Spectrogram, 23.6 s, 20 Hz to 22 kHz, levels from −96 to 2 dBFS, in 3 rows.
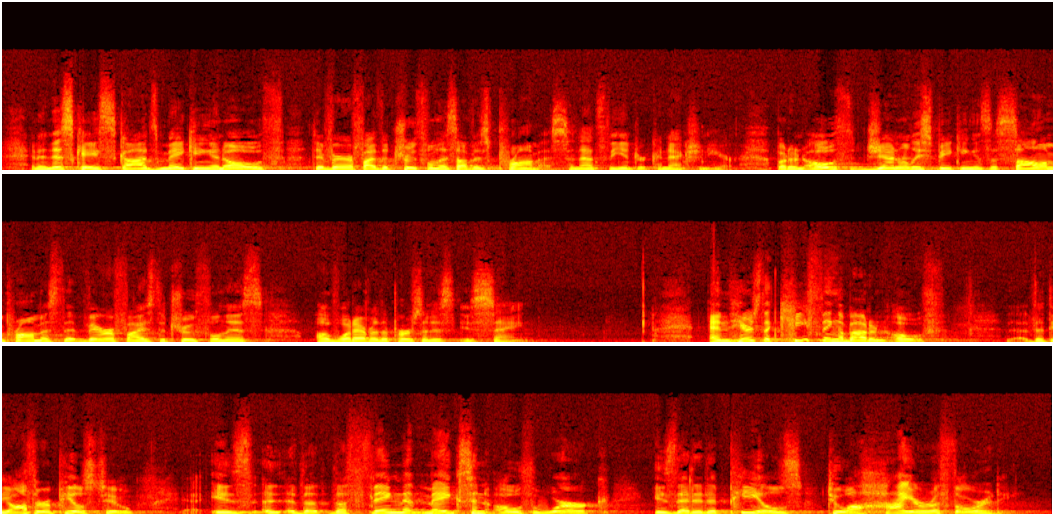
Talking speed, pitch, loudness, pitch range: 180 wpm, 155 Hz, -22 LUFS, 135-180 Hz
